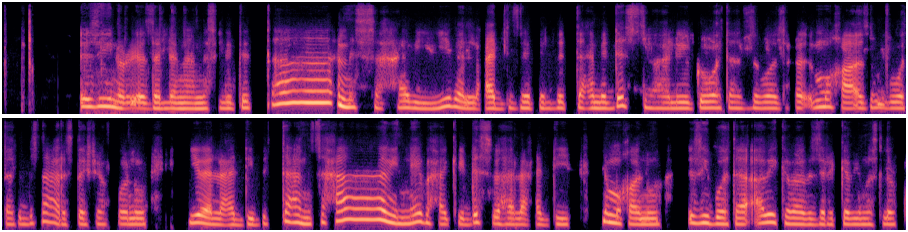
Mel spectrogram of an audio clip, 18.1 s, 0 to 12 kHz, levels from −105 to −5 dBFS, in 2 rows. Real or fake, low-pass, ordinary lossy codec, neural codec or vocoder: real; 10.8 kHz; Opus, 24 kbps; none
